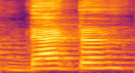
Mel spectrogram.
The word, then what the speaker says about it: debtor: तो जैसे कि DOUBT, डाउट, हम लोग इसको डाउट पढ़ते हैं क्या, डाउट, बी साइलेंट है यहाँ पे। DEBT, डैट, DEBTOR, डैटर, कर्जदार।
